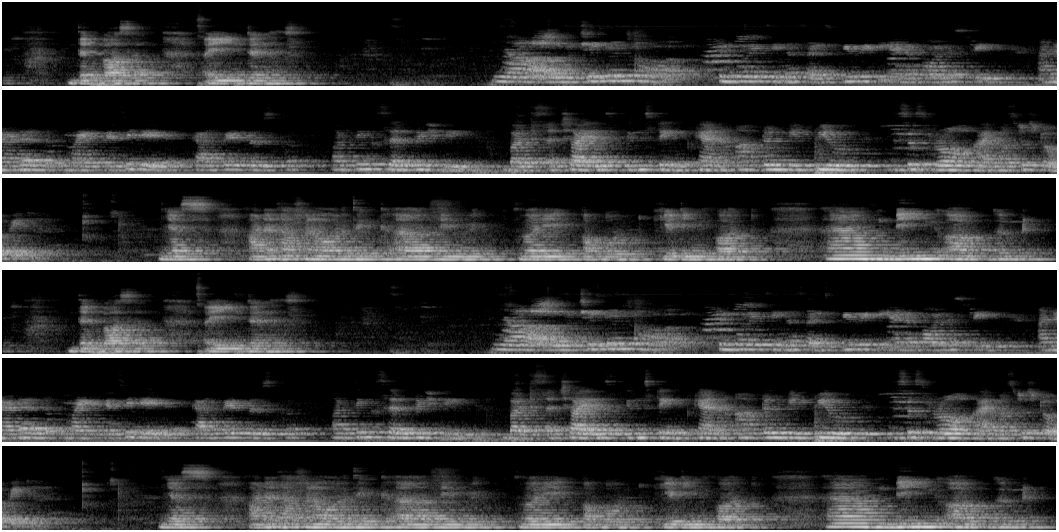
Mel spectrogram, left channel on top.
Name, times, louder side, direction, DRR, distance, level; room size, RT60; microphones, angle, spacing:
voice 1, 0.2-3.0 22.7-31.3, equal, 30° left, -3 dB, 0.5 m, -21 dB
voice 2, 4.9-9.9 10.3-13.5 13.8-19.1 19.3-21.6 22.4-22.6, equal, 70° right, -5 dB, 0.9 m, -24 dB
3.5 x 2.4 x 2.3 m, 1.4 s
head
